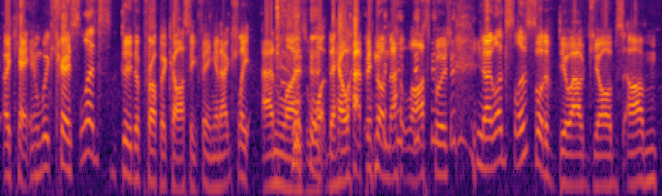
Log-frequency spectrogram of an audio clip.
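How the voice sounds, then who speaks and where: A man's voice: medium pitch, fairly bright tone. A man co-casting a live esports match in a chatty, upbeat way, laughing now and then between phrases. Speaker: esports caster. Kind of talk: live game commentary.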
